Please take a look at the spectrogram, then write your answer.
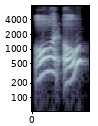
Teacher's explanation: ओ के उच्चारण में कंठ और ओष्ठ की सहायता ली जाती है। ओ और औ कंठोष्ठ्य है।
